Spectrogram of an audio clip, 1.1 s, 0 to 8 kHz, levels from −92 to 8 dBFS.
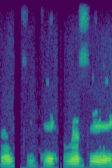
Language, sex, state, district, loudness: Hindi, male, Chhattisgarh, Kabirdham, -17 LUFS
